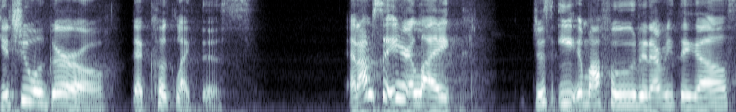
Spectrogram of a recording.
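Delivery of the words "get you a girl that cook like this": slick, smooth-talking delivery. Retelling what he said over dinner, imitating a smooth delivery. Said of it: "he said it in a real smooth manner".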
